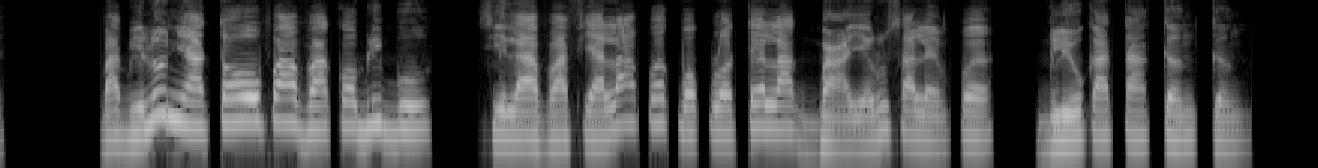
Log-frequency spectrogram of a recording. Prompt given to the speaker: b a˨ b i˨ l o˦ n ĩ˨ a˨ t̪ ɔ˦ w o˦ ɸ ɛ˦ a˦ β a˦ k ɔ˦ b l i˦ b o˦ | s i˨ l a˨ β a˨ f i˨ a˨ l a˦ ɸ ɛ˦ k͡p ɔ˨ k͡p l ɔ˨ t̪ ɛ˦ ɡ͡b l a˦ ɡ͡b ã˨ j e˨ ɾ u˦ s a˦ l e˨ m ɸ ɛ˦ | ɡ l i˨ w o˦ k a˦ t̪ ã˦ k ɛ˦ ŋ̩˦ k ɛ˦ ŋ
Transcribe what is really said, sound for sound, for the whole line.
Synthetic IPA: b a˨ b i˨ l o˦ n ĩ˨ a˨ t̪ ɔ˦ w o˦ ɸ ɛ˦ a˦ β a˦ k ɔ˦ b l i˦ b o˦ | s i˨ l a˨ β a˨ f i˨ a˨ l a˦ ɸ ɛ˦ k͡p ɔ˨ k͡p l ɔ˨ t̪ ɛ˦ l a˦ ɡ͡b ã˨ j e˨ ɾ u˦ s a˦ l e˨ m ɸ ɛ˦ | ɡ l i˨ w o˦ k a˦ t̪ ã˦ k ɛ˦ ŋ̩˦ k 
